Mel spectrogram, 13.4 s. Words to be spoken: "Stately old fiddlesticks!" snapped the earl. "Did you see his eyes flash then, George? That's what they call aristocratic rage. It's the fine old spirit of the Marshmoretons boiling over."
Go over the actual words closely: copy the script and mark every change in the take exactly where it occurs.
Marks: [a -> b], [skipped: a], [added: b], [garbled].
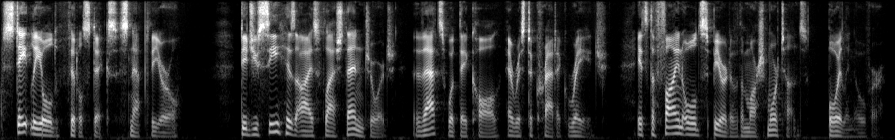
"Stately old fiddlesticks!" snapped the earl. "Did you see his eyes flash then, George? That's what they call aristocratic rage. It's the fine old spirit of the Marshmoretons boiling over."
